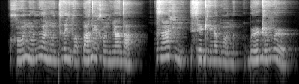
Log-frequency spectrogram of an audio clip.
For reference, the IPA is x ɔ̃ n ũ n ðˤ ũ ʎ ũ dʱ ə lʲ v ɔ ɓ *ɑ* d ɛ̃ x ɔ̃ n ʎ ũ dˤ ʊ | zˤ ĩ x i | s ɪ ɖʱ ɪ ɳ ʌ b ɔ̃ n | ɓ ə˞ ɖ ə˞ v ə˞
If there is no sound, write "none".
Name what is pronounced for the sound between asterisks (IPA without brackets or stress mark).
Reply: ɑ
